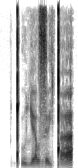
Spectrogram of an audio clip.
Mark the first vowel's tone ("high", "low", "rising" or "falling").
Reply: low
